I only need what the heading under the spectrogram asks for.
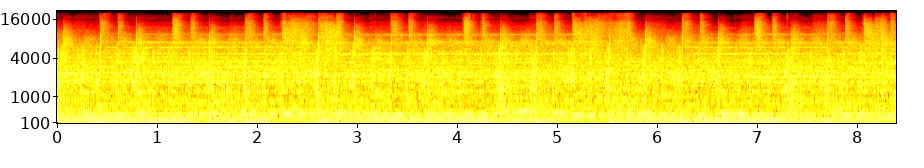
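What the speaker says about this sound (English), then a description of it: "focusing on that Lydian sound, and it sounds kind of like this." A guitar riff in Lydian mode built around the sharp fourth, played with a full band of bass and drums, dense and loud with steady rhythmic hits throughout.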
